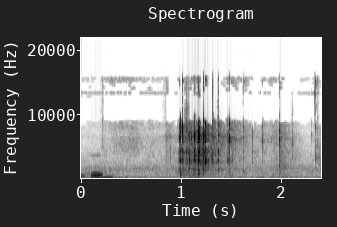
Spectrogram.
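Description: A paper napkin crumpled in the hand: a short burst of crinkling and rustling about a second in.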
